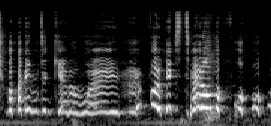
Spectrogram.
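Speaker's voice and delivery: very high, squeaky mock-tearful wail; hammed-up blubbering over a death; crying. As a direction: let it climb into a laughing wail. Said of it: "I was crying".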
